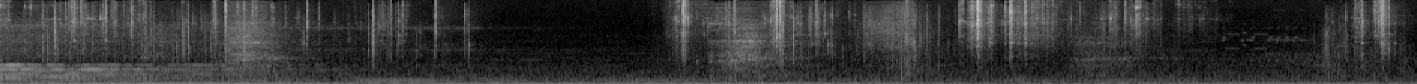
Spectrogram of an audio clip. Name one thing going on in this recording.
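A handcuff chain rattles as a man stretches his arms.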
